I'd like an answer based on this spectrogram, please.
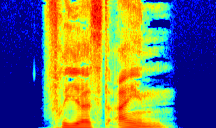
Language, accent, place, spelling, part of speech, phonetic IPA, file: German, Germany, Berlin, frierst ein, verb, [ˌfʁiːɐ̯st ˈaɪ̯n], De-frierst ein.ogg
- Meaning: second-person singular present of einfrieren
